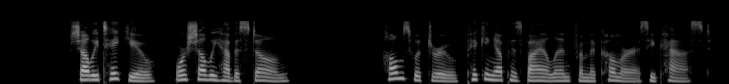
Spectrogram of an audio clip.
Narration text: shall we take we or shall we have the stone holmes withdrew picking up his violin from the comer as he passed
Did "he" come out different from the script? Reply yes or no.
no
